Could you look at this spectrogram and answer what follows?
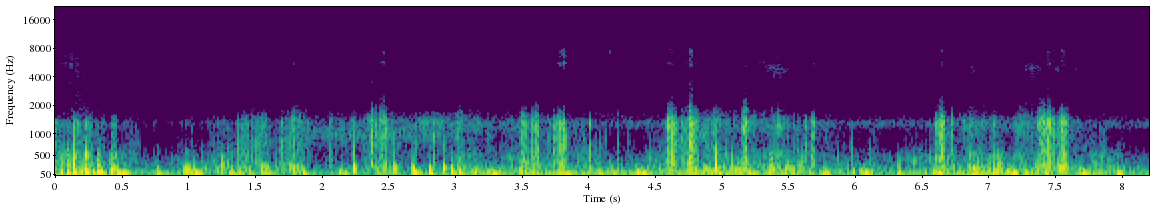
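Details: Fast, thumping heartbeat self-recorded after light crunches, with breathing and movement rustling: normal rise in heart rate after light exercise.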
